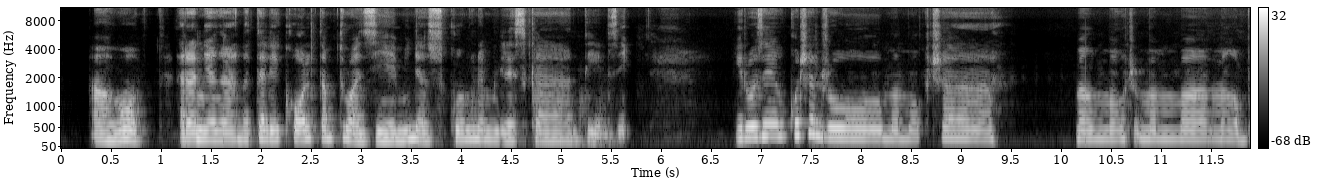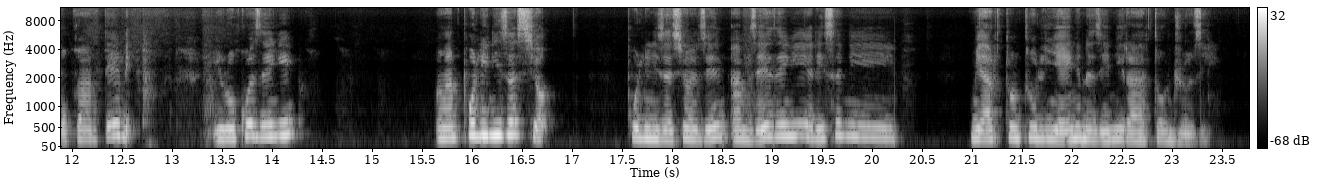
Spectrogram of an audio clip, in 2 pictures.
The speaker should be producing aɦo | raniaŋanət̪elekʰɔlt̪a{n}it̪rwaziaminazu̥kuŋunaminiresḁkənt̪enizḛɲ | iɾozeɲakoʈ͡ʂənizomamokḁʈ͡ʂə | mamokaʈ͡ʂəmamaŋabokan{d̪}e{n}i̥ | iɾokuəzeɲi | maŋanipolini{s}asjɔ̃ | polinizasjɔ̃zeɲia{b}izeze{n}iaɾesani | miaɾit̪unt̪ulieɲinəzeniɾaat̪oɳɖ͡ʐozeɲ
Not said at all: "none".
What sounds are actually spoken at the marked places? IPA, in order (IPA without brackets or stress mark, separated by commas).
m, t̪, n, z, m, ɲ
